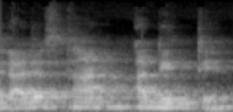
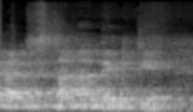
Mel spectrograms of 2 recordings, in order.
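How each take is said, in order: First: "राजस्थान आदित्य" said as two words, राजस्थान then आदित्य; two separate words. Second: "राजस्थानादित्य" run together as one word; joined as one word. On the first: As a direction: split "राजस्थान आदित्य" cleanly between न and आ. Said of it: "ये अलग नाम था ऐसे". ("राजस्थान आदित्य" को दो अलग शब्दों में बोलना) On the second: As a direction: join न straight into आ in "राजस्थानादित्य". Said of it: "लेकिन साथ में क्या है". ("राजस्थानादित्य" को जोड़कर एक शब्द में बोलना) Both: Shown as a demonstration.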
